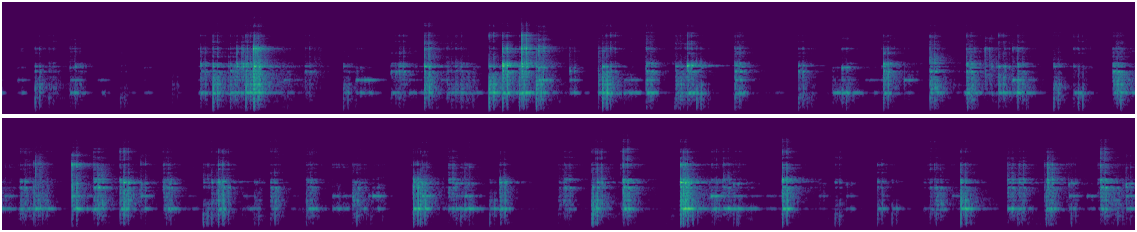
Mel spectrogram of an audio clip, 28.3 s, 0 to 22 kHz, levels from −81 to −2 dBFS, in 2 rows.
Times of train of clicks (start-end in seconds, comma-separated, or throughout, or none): none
